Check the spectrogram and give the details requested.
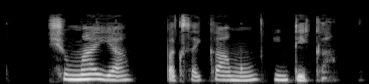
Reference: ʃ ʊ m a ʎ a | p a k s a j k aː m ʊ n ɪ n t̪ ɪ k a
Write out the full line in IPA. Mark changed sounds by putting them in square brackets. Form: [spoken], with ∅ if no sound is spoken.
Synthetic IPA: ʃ ʊ m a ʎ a | p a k s a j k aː m ʊ [ŋ] ɪ n t̪ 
